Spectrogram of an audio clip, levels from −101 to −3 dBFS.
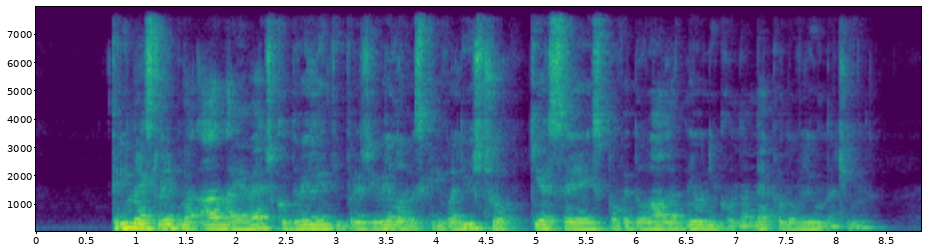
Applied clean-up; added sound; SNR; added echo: none; none; none; reverberation time 0.6 s.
